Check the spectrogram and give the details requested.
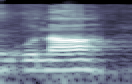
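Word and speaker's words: گناہ: clear हो रहा था खफी में हाय खफी में हे खफ जाए या है साइलेंट हो जाए तो उसको कहा जाता है खफी जैसे गुनाह गुनाह क्या है यहां देखिए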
